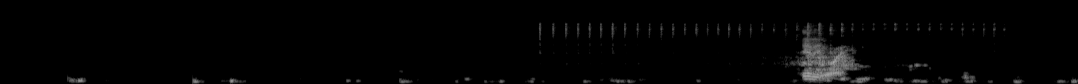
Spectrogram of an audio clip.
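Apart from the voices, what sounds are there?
car turn signal clicking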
